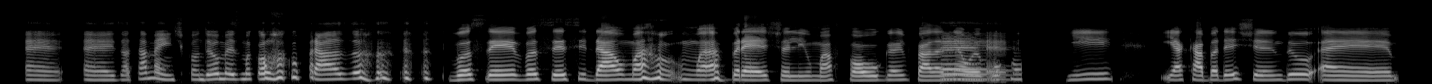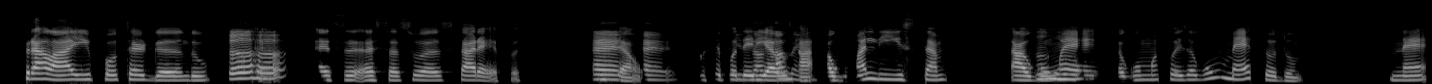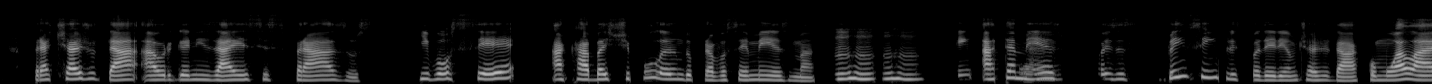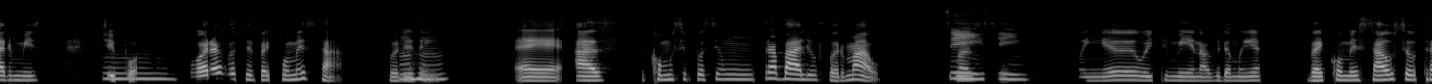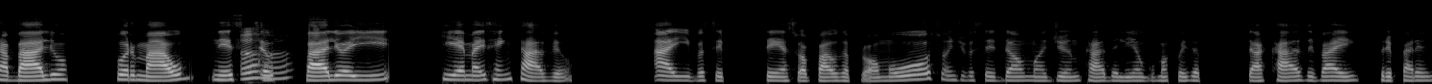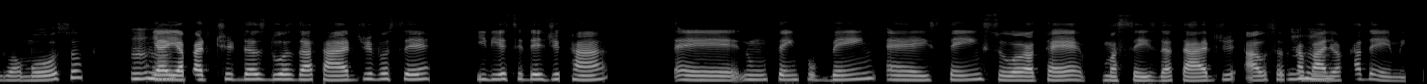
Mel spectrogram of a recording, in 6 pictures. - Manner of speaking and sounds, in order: laughing while speaking: "coloco prazo"; laugh; laughing while speaking: "uma uma brecha"; drawn out: "É"; tapping
- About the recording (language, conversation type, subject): Portuguese, advice, Como posso priorizar melhor as minhas tarefas diárias?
